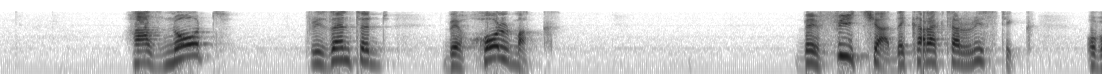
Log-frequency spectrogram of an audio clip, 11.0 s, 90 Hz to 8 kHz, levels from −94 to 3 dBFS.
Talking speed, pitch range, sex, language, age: 55 wpm, 170-225 Hz, male, English, 50-69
